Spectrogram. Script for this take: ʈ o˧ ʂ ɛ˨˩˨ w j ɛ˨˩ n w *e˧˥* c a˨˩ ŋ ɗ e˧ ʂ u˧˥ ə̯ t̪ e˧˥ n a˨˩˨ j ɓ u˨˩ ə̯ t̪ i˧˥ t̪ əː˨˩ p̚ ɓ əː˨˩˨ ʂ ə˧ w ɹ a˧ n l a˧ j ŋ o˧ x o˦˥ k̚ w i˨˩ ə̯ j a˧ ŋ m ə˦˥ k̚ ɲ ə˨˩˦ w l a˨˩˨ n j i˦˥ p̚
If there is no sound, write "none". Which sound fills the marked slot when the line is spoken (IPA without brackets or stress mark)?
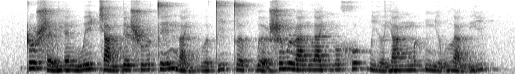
e˧˥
